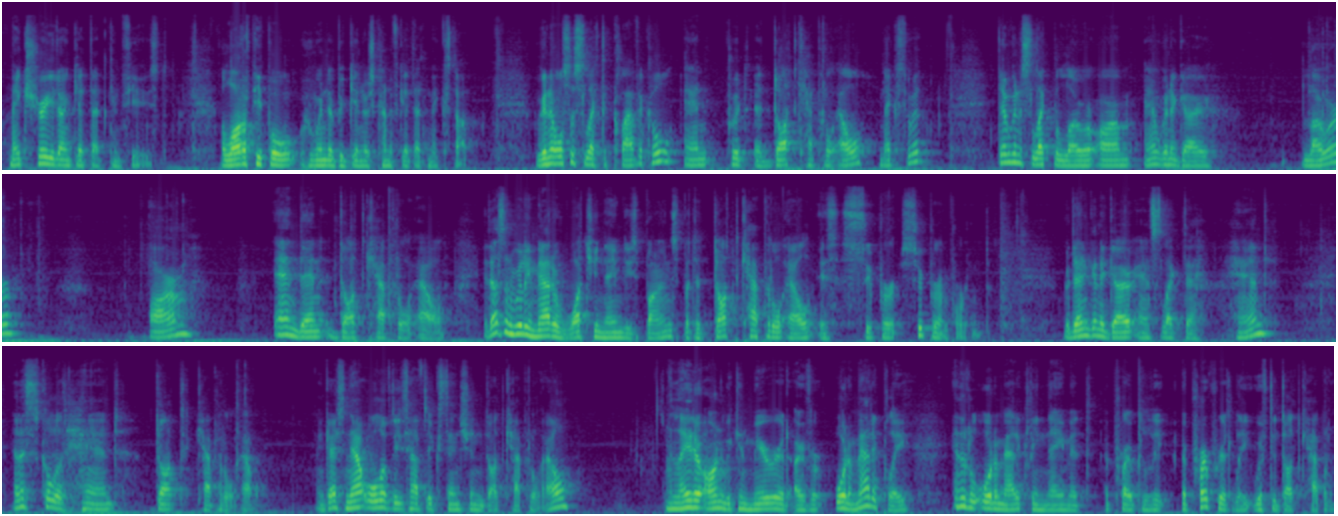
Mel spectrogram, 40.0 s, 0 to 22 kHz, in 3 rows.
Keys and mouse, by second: 5.4-6.4 middle drag, 6.4-9.9 drag, 9.9-11.3 middle drag, 11.3-24.4 drag, 24.4-26.3 middle drag, 26.3-30.7 drag, 30.7 middle click, 31.4 click, 31.5-40.0 middle drag.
